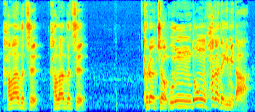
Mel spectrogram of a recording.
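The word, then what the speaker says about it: 革靴: 발음은 가와그츠.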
